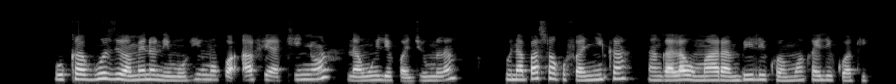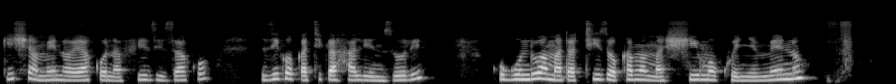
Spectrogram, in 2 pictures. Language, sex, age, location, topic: Swahili, female, 25-35, Kisumu, health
